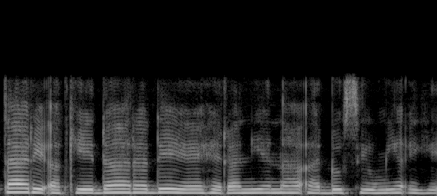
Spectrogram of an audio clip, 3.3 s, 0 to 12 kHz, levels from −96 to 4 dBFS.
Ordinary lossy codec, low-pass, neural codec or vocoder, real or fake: none; 7.2 kHz; codec, 16 kHz, 4.8 kbps, FACodec; fake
